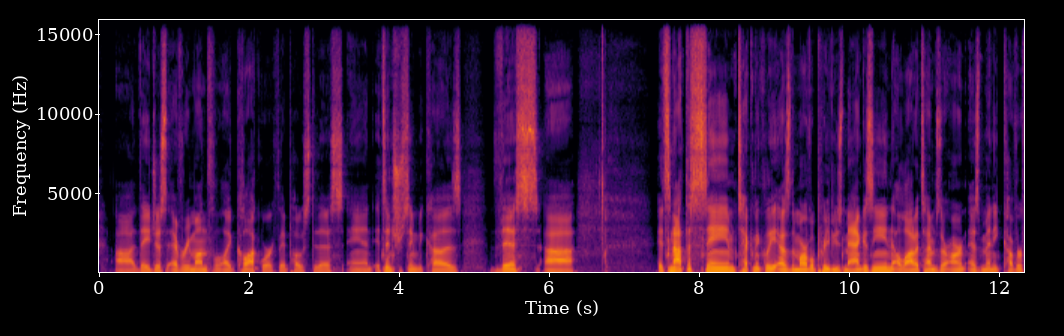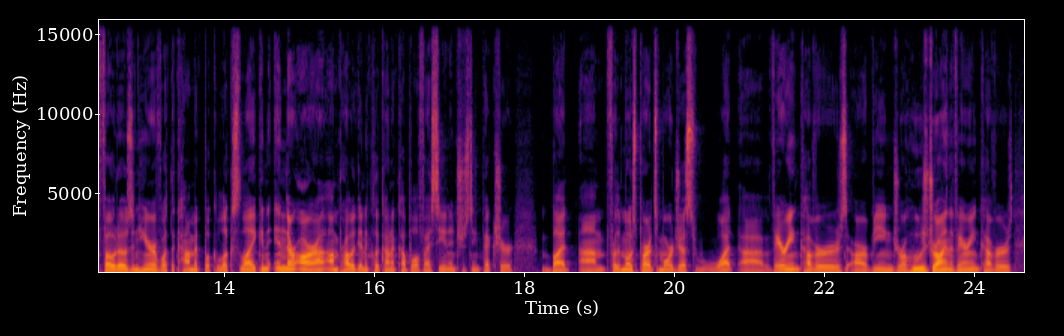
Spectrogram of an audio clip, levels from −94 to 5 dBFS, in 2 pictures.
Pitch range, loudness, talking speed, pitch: 95-115 Hz, -25 LUFS, 205 wpm, 105 Hz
